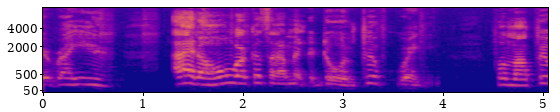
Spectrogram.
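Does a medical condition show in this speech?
Yes: spastic quadriplegic cerebral palsy.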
